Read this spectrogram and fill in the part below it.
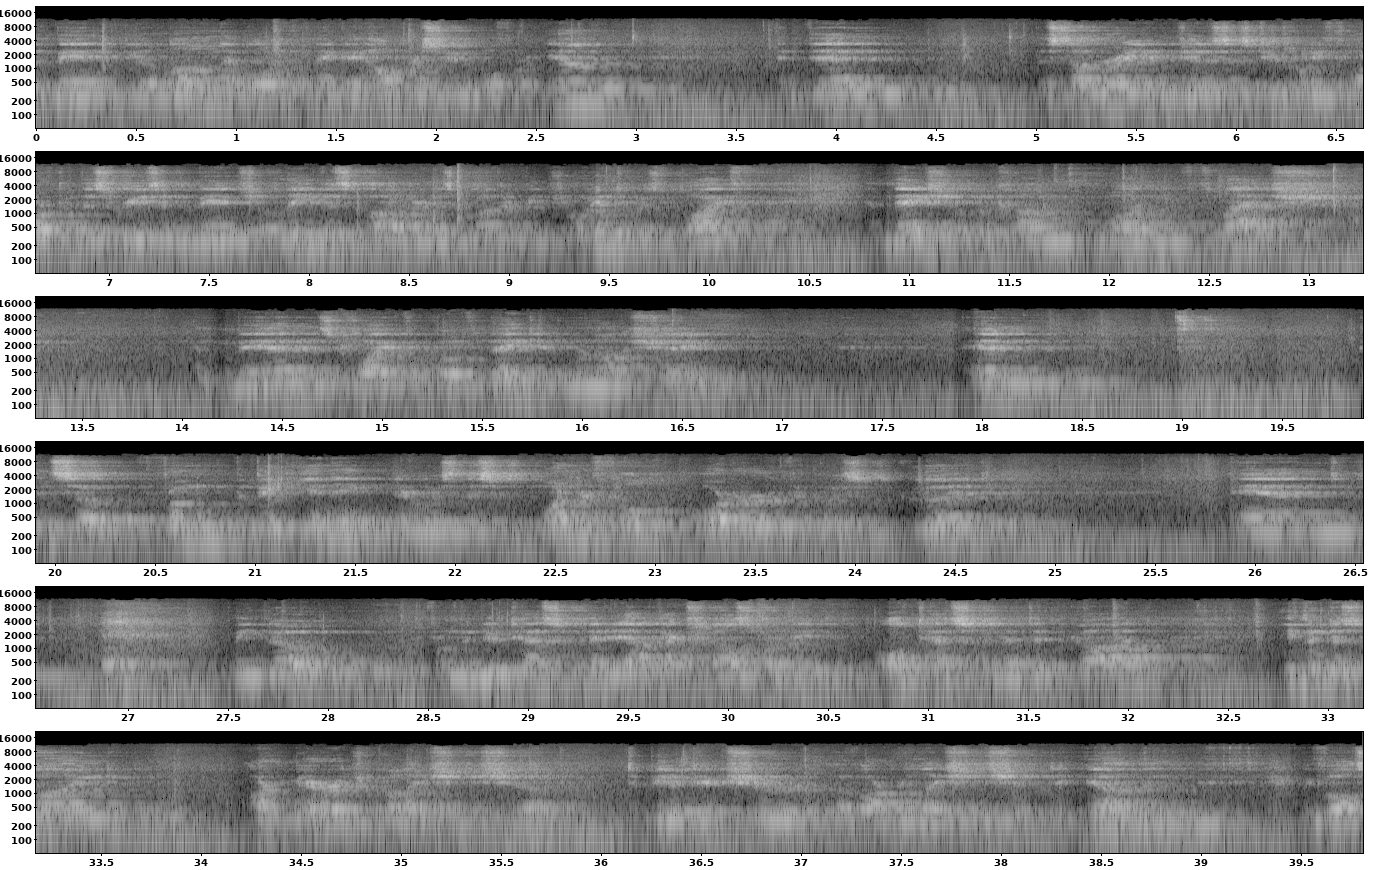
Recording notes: Due to some technical difficulties the first 20 minutes of this audio recording is poor quality.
